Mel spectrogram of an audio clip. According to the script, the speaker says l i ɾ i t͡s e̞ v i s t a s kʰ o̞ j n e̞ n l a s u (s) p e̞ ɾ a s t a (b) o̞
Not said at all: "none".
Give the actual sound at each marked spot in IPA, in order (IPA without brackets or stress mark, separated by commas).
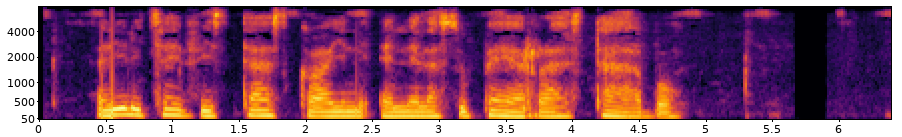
none, b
